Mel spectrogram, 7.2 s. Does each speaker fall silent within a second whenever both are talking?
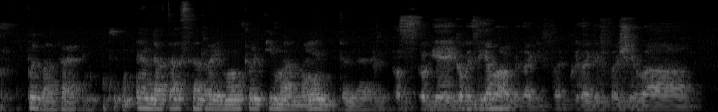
Yes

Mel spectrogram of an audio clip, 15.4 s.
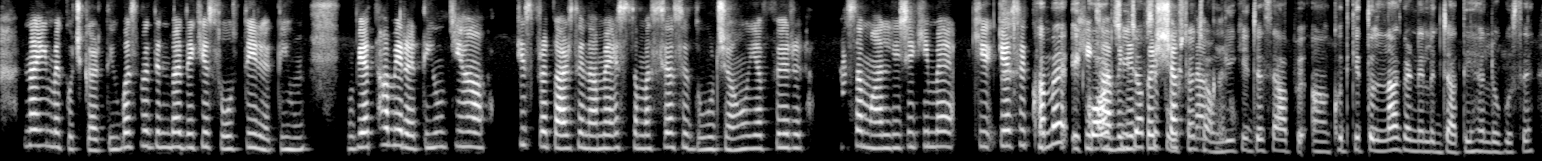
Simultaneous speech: Yes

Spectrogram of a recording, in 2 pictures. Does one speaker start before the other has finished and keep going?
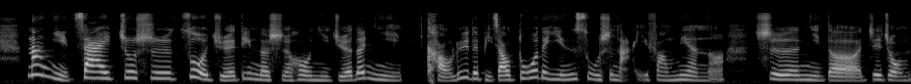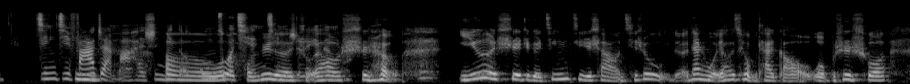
Yes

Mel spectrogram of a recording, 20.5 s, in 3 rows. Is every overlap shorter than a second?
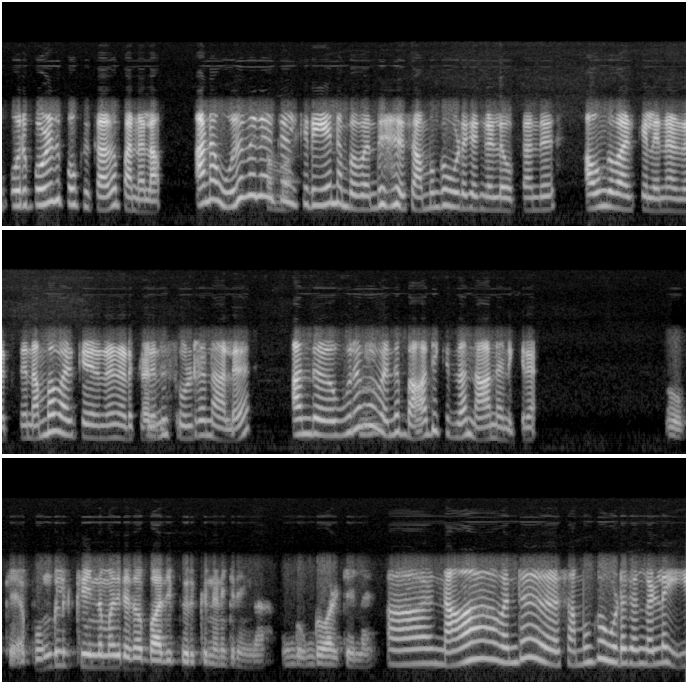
Yes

